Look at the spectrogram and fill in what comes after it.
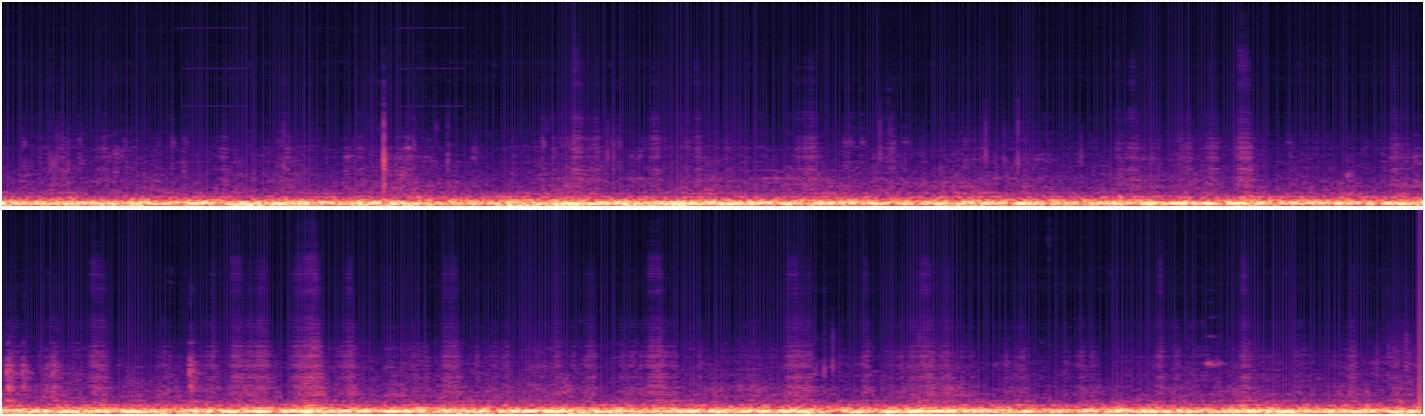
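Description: Passenger train running, heard from inside the carriage: a steady low rumble with irregular clicks and knocks of the wheels over rail joints and points.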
